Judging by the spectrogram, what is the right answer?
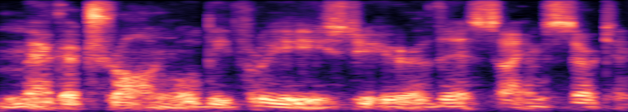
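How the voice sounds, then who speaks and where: A man's put-on character voice, growling and very deep and low in pitch, at a moderate pace. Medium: fan dub. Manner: sly, obsequious.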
